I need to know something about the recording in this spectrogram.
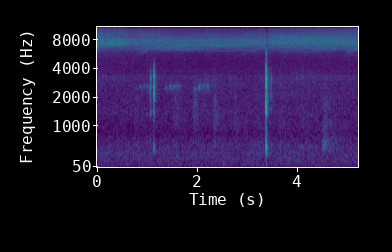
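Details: Leptophyes boscii, the Balkan Speckled Bush-cricket, in Vela Ucka, Croatia, 10 July 2022, via ultrasound detector: a faint tick followed two seconds later by a louder sharp click, steady hiss throughout.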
